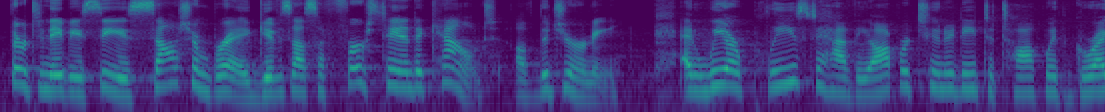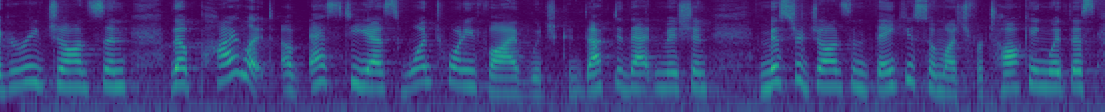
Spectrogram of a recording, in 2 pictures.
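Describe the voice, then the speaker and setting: American woman news anchor, higher voice. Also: animated, a little fast. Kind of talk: broadcast news presenting and interviewing.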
